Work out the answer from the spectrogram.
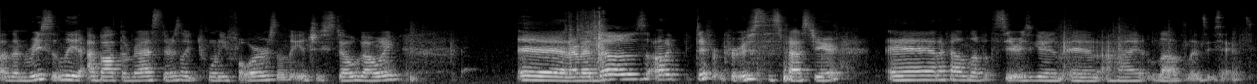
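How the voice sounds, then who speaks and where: A hoarse young woman chatting casually about her favorite books, gushing and saying "like" often, with a cough now and then. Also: medium pitch, normal speed. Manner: gushing, heavy use of "like". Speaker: book vlogger. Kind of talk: casual book review chat. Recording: roomy, distant mic, faint noise.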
